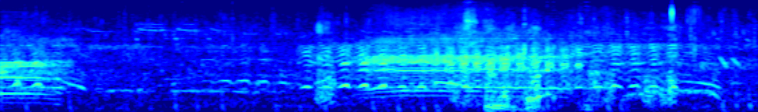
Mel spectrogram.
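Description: Sheep bleat repeatedly in the video game Pentiment, several wavering cries overlapping at moderate distance, with someone talking over them.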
